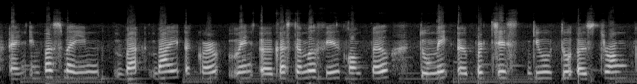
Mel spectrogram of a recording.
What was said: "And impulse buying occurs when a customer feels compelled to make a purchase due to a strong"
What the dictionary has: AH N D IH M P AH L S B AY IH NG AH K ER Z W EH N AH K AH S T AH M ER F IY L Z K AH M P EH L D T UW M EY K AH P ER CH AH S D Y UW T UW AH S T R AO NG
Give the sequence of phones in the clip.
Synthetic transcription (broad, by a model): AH N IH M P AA S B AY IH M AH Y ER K W EH N AH K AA S T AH M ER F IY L K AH M P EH L T UW M EY K AH P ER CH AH S D Y UW T UW AH S T R AO NG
